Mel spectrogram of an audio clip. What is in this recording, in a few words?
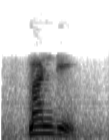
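"mandi", Indonesian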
